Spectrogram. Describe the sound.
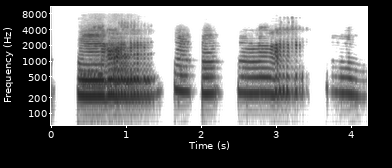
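A person imitates the Wookiee roar: a long, loud, harmonic growling wail, then three shorter yowls in quick succession, with no other sounds.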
